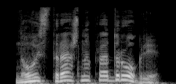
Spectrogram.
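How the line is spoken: Exclaiming. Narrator (Russian): воскликнула она

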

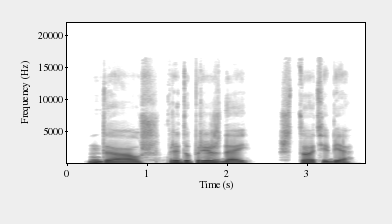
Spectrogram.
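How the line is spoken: Grumbling demon warrior. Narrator (Russian): Недовольно пробурчал демон-воин

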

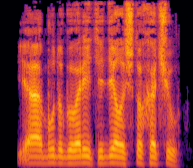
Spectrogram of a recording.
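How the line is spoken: Plain. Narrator (Russian): ответил Отто

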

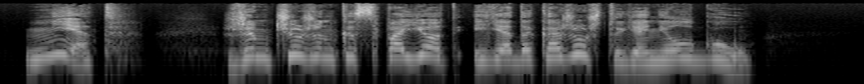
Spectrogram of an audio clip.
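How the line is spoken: Woman shouting. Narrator (Russian): закричала Ясмина

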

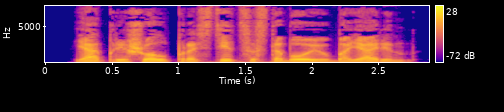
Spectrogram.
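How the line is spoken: Plain. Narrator (Russian): сказал он

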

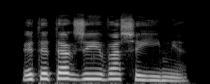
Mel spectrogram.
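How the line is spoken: Very quiet. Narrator (Russian): очень тихо отозвался епископ

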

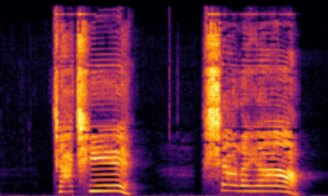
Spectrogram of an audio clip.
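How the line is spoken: Calling. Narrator (Chinese): 老白叫

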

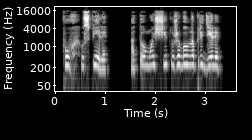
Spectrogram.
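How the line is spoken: Tired exhale. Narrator (Russian): устало выдохнул эльф

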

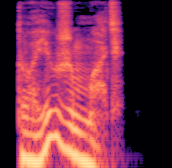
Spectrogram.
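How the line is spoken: Exhaled. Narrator (Russian): Выдохнул я

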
